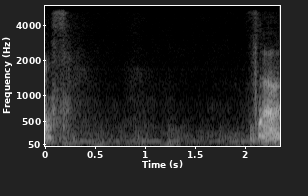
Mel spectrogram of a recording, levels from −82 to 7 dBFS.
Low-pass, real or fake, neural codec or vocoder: 5.4 kHz; fake; codec, 16 kHz, 2 kbps, FunCodec, trained on Chinese and English, 25 frames a second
